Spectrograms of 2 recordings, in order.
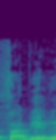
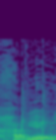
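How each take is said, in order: First: The name begins with an s sound. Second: The name begins with an h sound. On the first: This is the form used in older textbooks. "한 이 년 전까지는 사비에르 신부님이 나오는데" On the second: This is the current form based on the original language. "지금은 사가 아니라 하비에르"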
